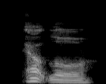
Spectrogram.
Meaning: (noun) 1. A fugitive from the law 2. A criminal who is excluded from normal legal rights; one who can be killed at will without legal penalty 3. A person who operates outside established norms
- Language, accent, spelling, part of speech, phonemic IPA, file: English, Australia, outlaw, noun / verb, /ˈæɔt.loː/, En-au-outlaw.ogg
